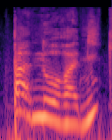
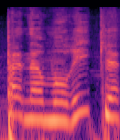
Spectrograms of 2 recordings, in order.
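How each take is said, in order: First: The word is said as pa-no-ra-mique. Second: The word is said as pa-na-mo-rique. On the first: The speaker calls it right. "je pense que c'est panoramique" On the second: The speaker calls it wrong. "on dirait plus le nom d'une pommade antibiotique"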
